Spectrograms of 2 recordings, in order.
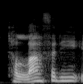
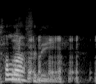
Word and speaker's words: telephony: Yes, I've always liked telephony. Unlike some people we know who pronounce it telephony. – Right. – Never liked that.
